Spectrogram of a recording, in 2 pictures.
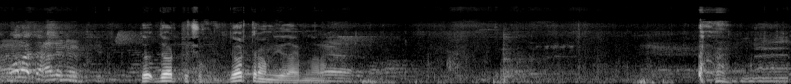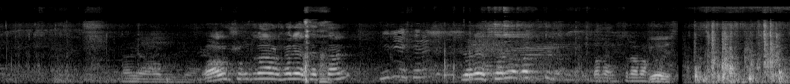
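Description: Sheep bleat loudly close by.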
